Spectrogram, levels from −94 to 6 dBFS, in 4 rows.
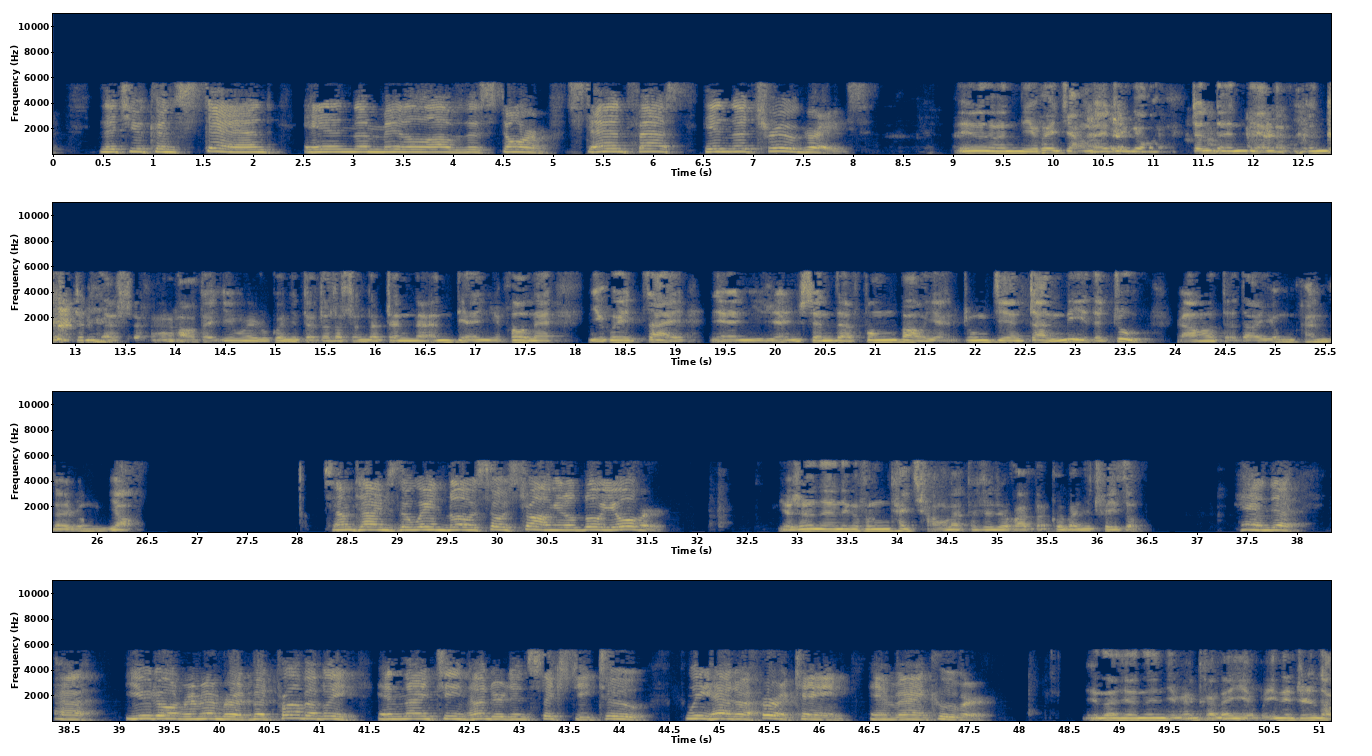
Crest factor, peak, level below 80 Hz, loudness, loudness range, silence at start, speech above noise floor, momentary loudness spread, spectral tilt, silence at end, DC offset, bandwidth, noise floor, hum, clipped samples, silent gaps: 14 dB; -8 dBFS; -66 dBFS; -22 LUFS; 4 LU; 0.45 s; 53 dB; 9 LU; -9 dB/octave; 0 s; under 0.1%; 6 kHz; -75 dBFS; none; under 0.1%; 26.69-26.98 s, 27.09-27.98 s, 36.71-36.78 s, 47.99-48.06 s, 48.55-48.62 s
